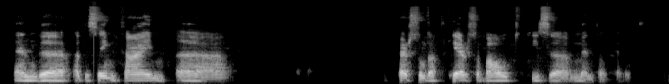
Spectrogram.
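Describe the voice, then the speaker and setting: A man's very deep, low voice with an Italian accent, fairly slow and monotone, marked by long, frequent pauses and big swings in loudness, in a dry, close sound with no echo. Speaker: football agent. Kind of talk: podcast interview. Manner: halting.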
